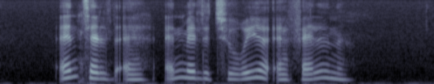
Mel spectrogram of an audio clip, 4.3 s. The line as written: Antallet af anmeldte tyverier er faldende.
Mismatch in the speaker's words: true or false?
false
